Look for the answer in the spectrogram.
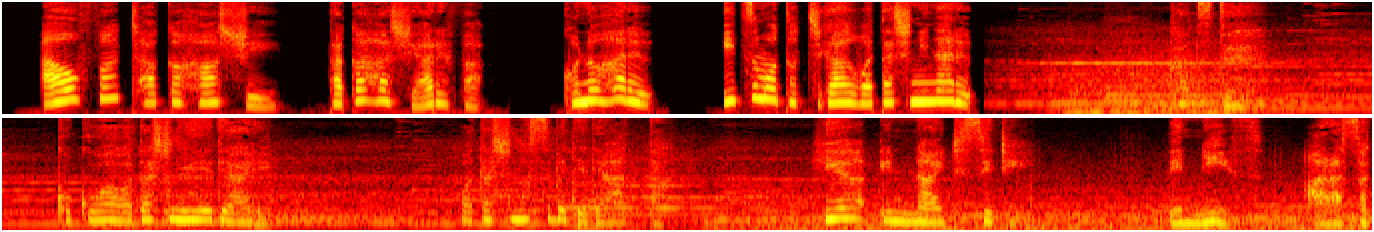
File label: VO English and Japanese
